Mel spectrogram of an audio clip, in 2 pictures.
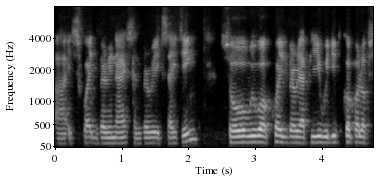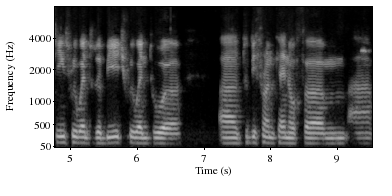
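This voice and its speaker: At a moderate pace, a man speaks with a French accent. His medium pitch stays monotone and flat. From France. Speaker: chef. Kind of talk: interview. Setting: live stream. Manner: halting.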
